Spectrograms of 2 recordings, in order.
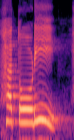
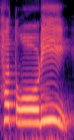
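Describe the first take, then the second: First: हथौड़ी slow and loud, औ drawn out; slow model word. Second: हथौड़ी slow and loud, long औ; slow model word. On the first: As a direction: stretch the औ in हथौड़ी slowly. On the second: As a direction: repeat हथौड़ी slowly, lean on थौ. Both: Shown as a demonstration. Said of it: "औ की मात्रा आ रही है ना थ के ऊपर".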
